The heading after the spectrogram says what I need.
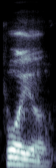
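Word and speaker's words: pollo: the polo show but in spanish it's poyo it's chicken okay all right y'all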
